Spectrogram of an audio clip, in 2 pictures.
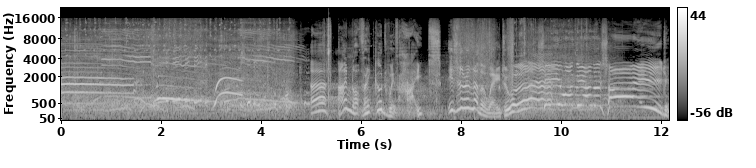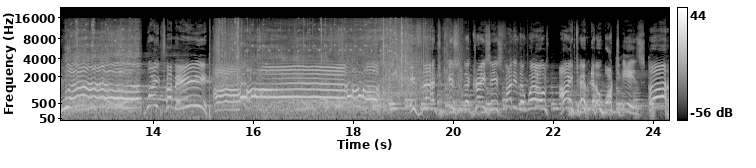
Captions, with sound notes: (ALL YELLING) Er, I'm not very good with heights. Is there another way to... See you on the other side! (YELLING) Wait for me! (YELLING) If that isn't the craziest fun in the world, I don't know what is!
